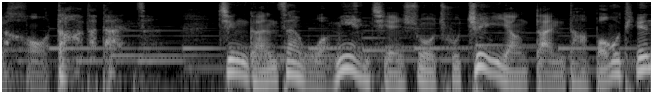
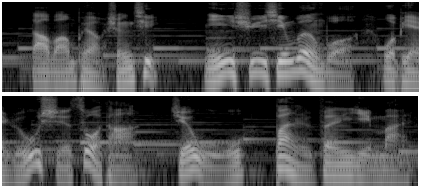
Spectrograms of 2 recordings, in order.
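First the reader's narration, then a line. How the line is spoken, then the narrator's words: Calm, detached. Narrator (Chinese): 孟子淡淡说道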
